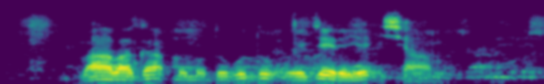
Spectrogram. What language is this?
Kinyarwanda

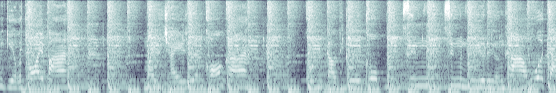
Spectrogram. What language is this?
Thai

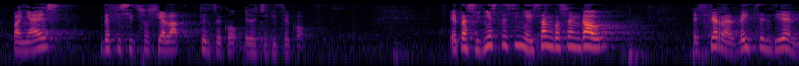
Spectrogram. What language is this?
Basque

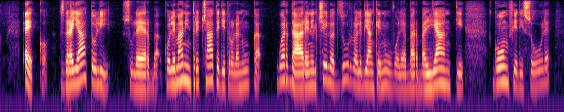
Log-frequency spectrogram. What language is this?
Italian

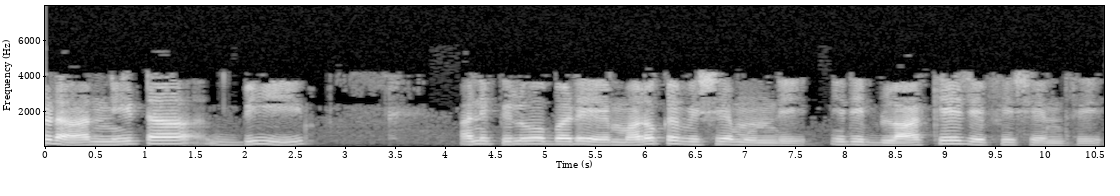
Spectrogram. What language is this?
Telugu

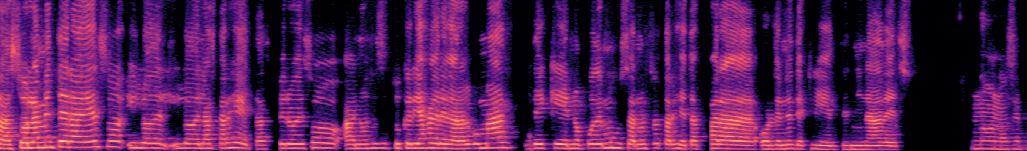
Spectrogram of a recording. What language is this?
Spanish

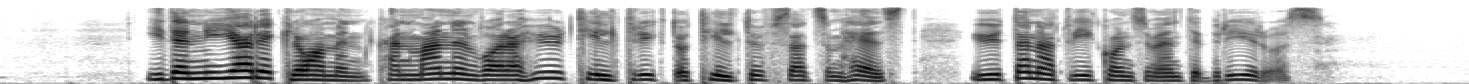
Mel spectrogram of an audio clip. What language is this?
Swedish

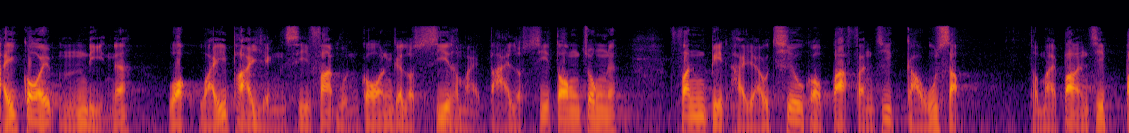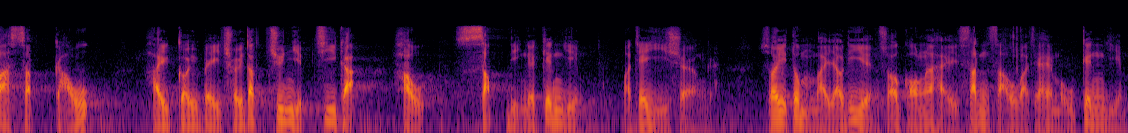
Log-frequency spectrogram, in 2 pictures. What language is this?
Cantonese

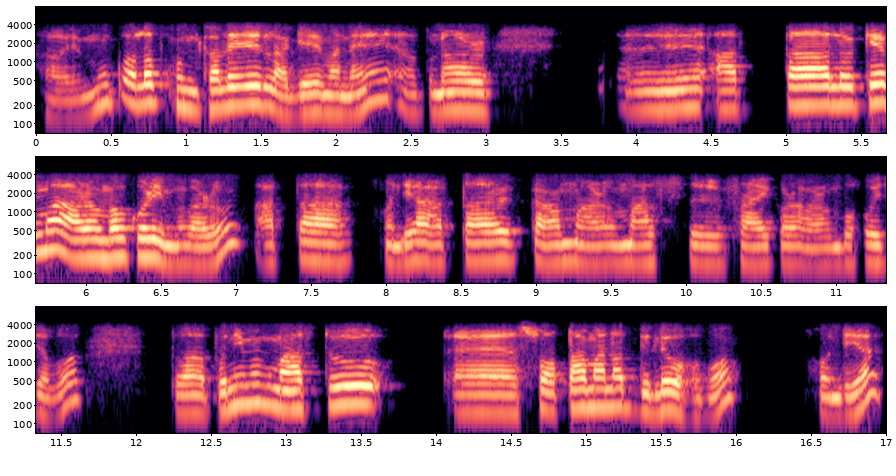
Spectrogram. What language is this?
Assamese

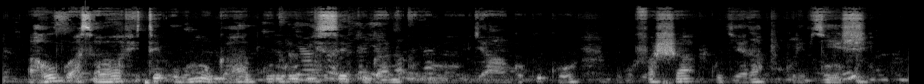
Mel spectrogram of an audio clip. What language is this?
Kinyarwanda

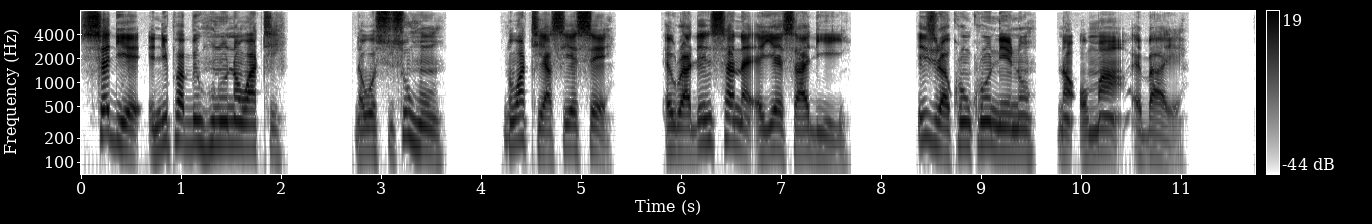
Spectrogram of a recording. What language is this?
Akan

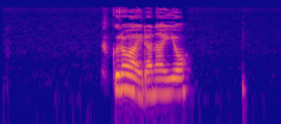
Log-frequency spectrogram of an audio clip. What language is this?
Japanese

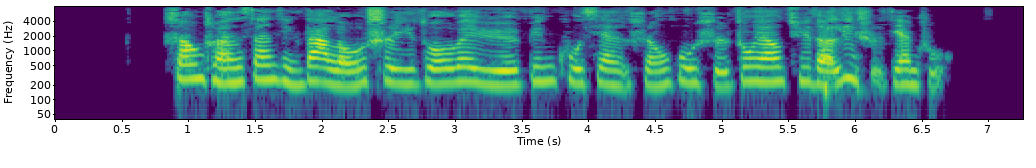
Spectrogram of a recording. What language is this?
Chinese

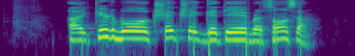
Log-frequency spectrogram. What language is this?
Kati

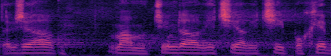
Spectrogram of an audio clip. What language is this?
Czech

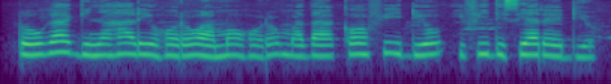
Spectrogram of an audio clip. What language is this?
Kikuyu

